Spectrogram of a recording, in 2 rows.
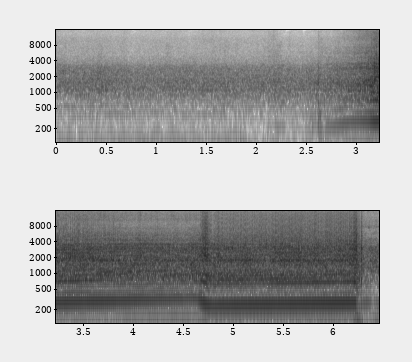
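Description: BMW M2 Competition's twin-turbo straight-six heard from inside the cabin: a steady cruising drone, then under hard acceleration the engine note gets loud and rises, drops once with a click at an upshift, climbs again and cuts off abruptly near the end, back to the drone.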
